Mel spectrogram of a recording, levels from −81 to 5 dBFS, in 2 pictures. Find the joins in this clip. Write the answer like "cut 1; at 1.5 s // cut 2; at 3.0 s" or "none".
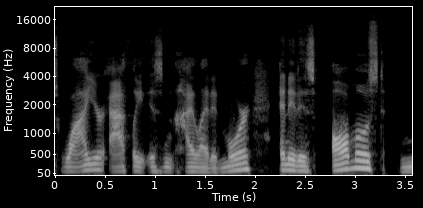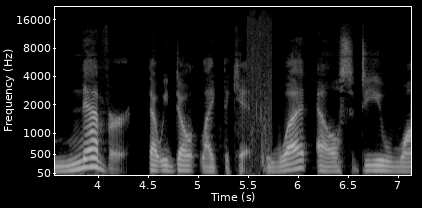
cut 1; at 5.7 s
